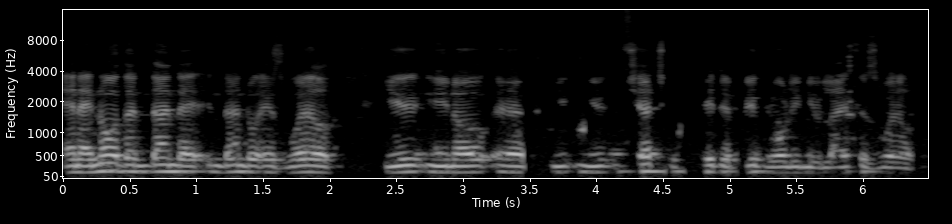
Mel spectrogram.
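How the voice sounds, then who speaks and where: A man hosting a podcast, affirming what his guests say and gently guiding the conversation. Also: mid-range voice, little pitch movement, normal speed, distant mic, muffled recording. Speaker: podcast host. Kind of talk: interviewing.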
